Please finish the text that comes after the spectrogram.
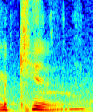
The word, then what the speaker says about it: McKinnon: MCK. That's how you say it. McKinnon.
